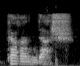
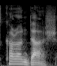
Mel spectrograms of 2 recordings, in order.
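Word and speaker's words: Caran d'Ache: on the Caran, but it's Caran dash. I always say dash. Dash is okay. Okay. Yeah, dash. Brian, you want to try? Let's good. Have a little language class here. How do you say the name of this company, Brian? I would have said it Caran dash. But it's more like a Caran dash with a little accent.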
